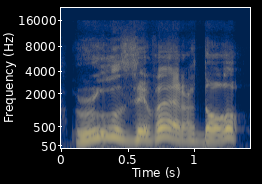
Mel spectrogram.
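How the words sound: It is said with a Japanese voice actor's accent.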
